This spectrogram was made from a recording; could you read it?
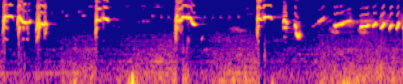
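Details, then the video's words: White-rumped shama singing to provoke other birds and for tutoring songbirds, with varied full phrases: sharp high notes, looping whistles and a closing run of quick repeated rising chirps. "Pancingan Murai Batu Langsung Nyaut Auto Bunyi Cpt Gacor Full Isian Buat Masteran Suara Burung Murai"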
